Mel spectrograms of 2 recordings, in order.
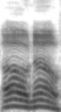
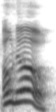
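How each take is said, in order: First: It sounds flippant and uncaring. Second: It sounds sincerely concerned and upset. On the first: The speaker does not care about the news. The speaker calls it wrong. "But you're like" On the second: The speaker seems to care about the news. The speaker calls it right. "You could be like"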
